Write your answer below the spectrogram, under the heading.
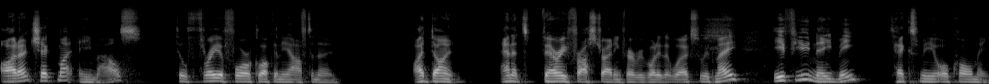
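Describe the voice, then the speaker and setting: A man with an Australian accent is heard on a very clean recording against a silent background. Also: medium pitch for a man, ordinary pitch variation, fairly quick pace. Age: 40s. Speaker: business founder and consultant. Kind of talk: casual interview chat.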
